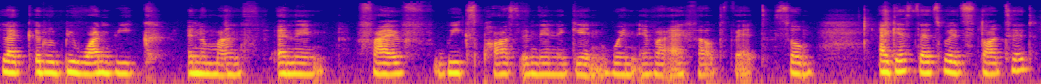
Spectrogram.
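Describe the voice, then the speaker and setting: A young woman with a South African accent talks slowly and unhurriedly to camera, chatty and a bit self-conscious, often restarting her sentences. A faint hum of room ambience sits behind her voice. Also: fairly low pitch, little pitch movement, a little mellow, low-quality recording. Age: young adult. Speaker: vlogger. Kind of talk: casual first-vlog chat.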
